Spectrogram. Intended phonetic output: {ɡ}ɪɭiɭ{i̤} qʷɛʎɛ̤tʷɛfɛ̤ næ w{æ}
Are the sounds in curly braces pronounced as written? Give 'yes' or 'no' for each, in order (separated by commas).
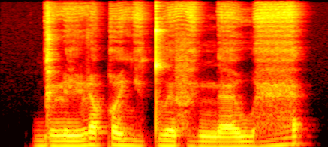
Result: yes, no, no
